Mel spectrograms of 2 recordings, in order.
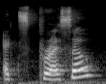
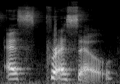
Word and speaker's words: espresso: please don't end up saying expresso the correct pronunciation is Espresso .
